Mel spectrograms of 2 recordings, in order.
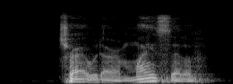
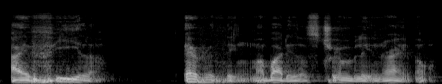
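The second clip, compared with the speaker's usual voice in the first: ordinary delivery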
